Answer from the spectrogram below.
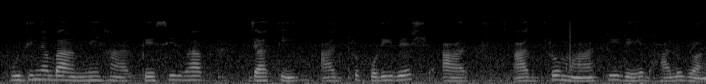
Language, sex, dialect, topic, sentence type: Bengali, female, Western, agriculture, statement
